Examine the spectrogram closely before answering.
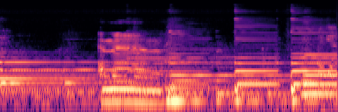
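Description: Acoustic guitars strummed, chords ringing and changing about once a second.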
